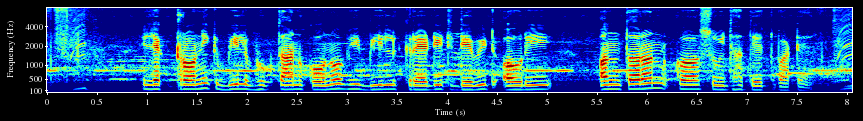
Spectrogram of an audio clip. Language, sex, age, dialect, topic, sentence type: Bhojpuri, male, <18, Northern, banking, statement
